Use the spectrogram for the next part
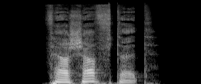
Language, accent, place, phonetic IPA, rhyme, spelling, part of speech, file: German, Germany, Berlin, [fɛɐ̯ˈʃaftət], -aftət, verschafftet, verb, De-verschafftet.ogg
- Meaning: inflection of verschaffen: 1. second-person plural preterite 2. second-person plural subjunctive II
